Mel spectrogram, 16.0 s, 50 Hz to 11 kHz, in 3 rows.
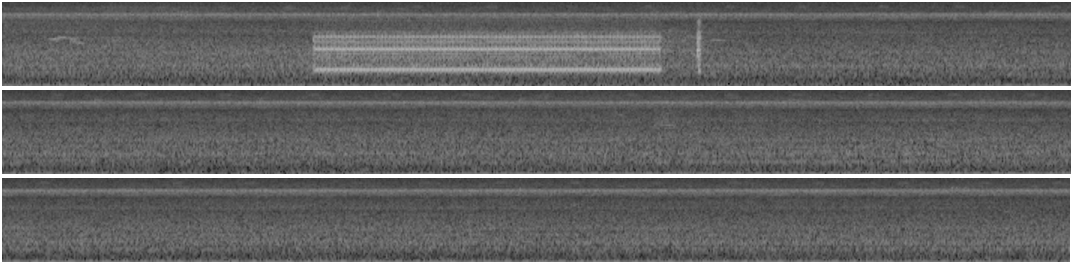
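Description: A CSX GE ET44AH diesel-electric locomotive sitting stopped at idle, a steady low rumble. About one and a half seconds in, a loud steady tone sounds for under two seconds and cuts off sharply, followed by a single click.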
